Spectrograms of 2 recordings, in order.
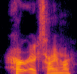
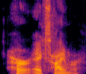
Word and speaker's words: Herxheimer: It's Herxheimer. Same way I pronounce like shows like Hunter x Hunter. Spy X Family. Herxheimer.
